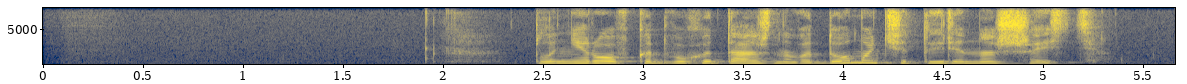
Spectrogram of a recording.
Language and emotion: Russian, neutral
